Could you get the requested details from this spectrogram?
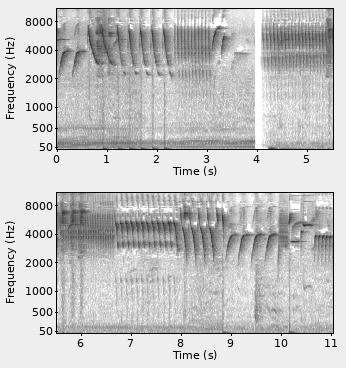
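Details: Canary song for training other canaries: rapid rolling trills and descending whistled notes, a short break, then long dense buzzy trills and repeated fast chirps.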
